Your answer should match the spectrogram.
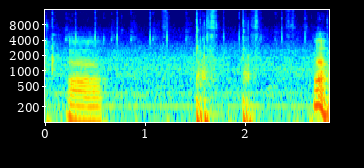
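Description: Sparse typewriter key clicks in the video game Finding Nela, a few separate taps spaced apart, with a voice talking briefly near the start.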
